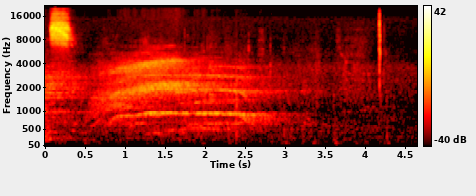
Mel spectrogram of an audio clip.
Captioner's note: audience cheering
